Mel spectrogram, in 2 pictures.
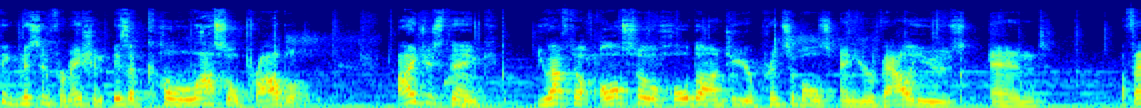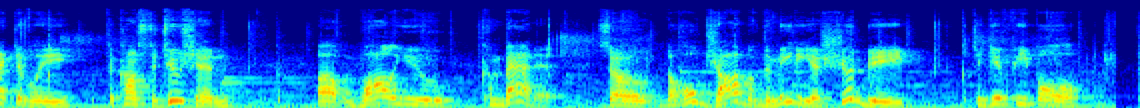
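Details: Adult speaker; normal speech.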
